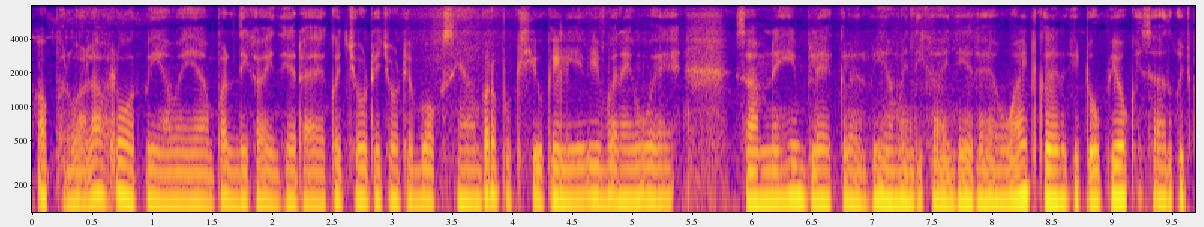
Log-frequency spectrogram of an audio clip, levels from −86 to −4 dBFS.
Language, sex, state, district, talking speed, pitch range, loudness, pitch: Hindi, male, Himachal Pradesh, Shimla, 255 wpm, 135-145 Hz, -17 LUFS, 140 Hz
